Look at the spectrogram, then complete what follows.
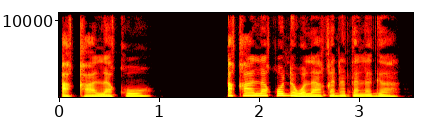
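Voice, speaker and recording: A man's voice: lively intonation, normal speed, clear, resonant tone, no room sound, studio quality, lightly acted. A woman voicing a weary grieving lawyer. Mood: tearful. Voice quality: deep, weary and sorrowful. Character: tired grieving male lawyer. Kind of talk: audio drama storytelling.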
